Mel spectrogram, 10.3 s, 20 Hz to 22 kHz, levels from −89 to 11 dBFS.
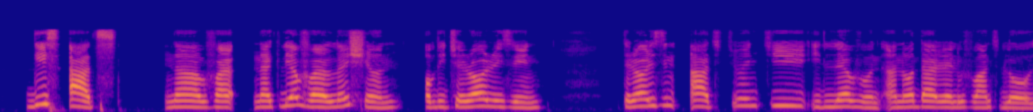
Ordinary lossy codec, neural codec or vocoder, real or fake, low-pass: none; none; real; 7.2 kHz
